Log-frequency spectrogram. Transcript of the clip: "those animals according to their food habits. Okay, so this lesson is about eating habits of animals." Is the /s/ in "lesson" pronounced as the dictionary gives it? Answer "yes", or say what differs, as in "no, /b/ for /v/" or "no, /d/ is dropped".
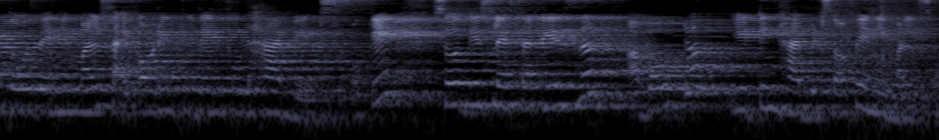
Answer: yes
